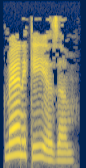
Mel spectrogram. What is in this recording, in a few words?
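"manichaeism", British English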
